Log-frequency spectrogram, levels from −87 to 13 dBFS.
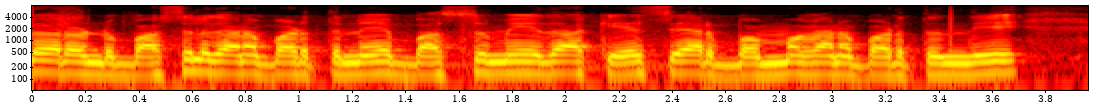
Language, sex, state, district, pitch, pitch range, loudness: Telugu, male, Telangana, Nalgonda, 135 Hz, 130-140 Hz, -18 LUFS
